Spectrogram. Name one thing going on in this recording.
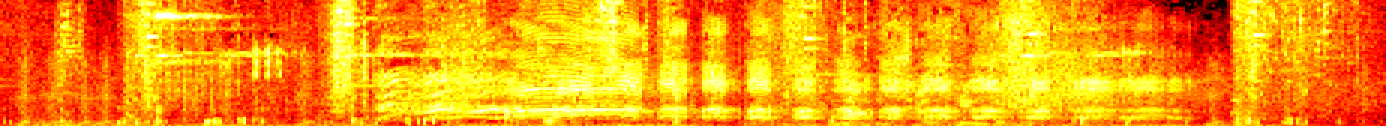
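Fantasy battle sound effects clash and zap in quick bursts.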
